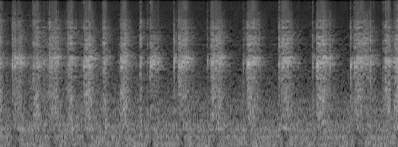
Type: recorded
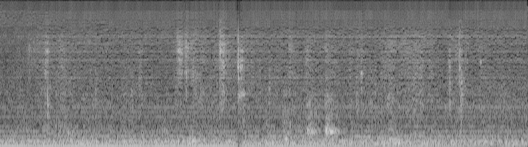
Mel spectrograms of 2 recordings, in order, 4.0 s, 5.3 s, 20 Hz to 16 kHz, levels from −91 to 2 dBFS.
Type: remade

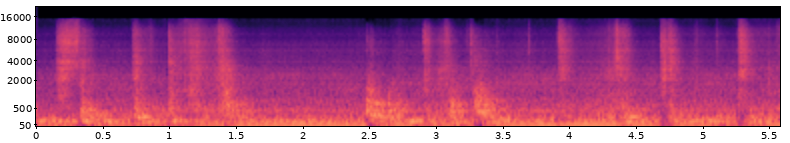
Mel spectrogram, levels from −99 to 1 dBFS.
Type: remade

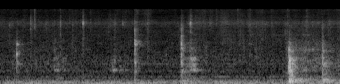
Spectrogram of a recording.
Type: remade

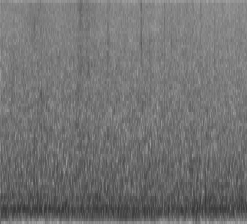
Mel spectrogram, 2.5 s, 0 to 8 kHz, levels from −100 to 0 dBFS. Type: remade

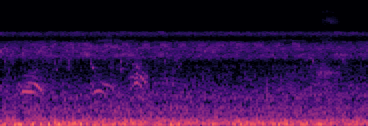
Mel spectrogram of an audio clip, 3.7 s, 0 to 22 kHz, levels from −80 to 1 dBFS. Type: recorded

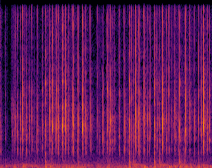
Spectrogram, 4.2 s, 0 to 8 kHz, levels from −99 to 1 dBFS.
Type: remade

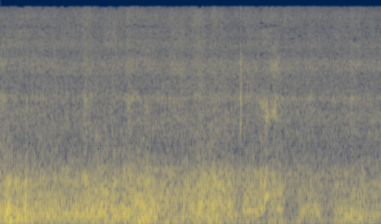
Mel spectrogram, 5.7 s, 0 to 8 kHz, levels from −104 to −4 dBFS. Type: remade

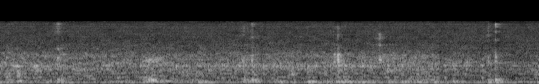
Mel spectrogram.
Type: remade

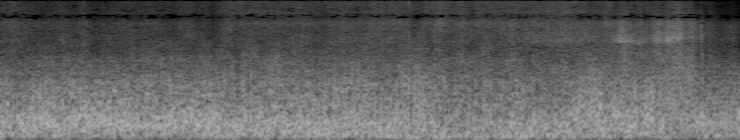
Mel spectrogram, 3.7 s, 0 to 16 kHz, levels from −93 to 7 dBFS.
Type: remade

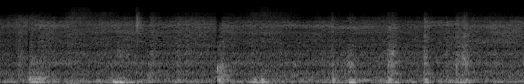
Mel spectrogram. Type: remade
